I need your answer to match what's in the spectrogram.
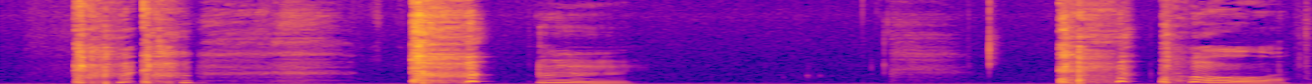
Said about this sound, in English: Oh, my allergies, I think, have been a little fucked up. So, like, I've been coughing extra every time I smoke now. It sucks.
